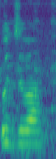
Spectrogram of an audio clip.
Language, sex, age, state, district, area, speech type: Marathi, female, 18-30, Maharashtra, Thane, urban, read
